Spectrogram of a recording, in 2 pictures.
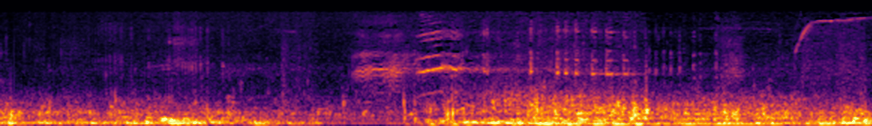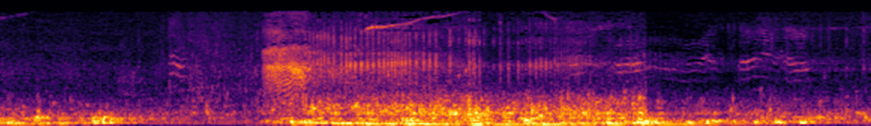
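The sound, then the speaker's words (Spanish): Underwater whale song: long, eerie calls and rising whistles drift over a deep, steady rumble of ocean noise, with no voices present. “El sonido de las ballenas, ¿sabes?”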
